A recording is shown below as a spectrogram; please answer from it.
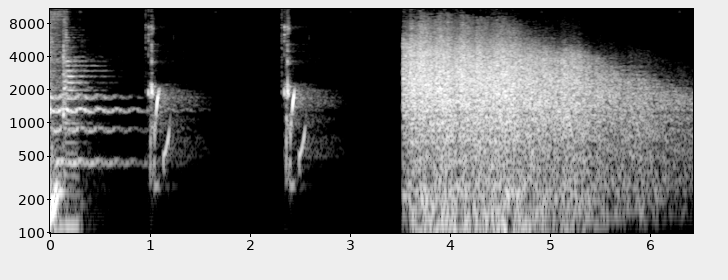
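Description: Two water-drop plops about a second apart, each a quick falling pitch, after the music fades out. About halfway through comes a sudden loud crash of thunder with the noise of heavy rain, which slowly dies away: a rainstorm sound effect.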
